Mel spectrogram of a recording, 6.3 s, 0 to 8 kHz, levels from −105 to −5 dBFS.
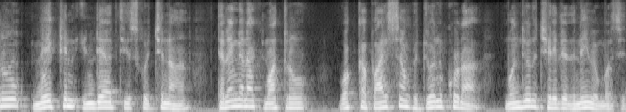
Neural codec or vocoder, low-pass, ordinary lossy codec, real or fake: codec, 16 kHz, 2 kbps, FunCodec, trained on Chinese and English, 25 frames a second; none; none; fake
